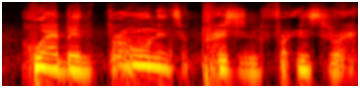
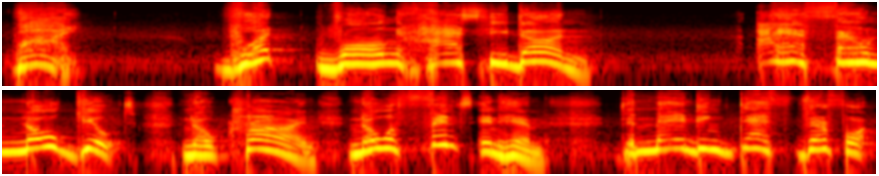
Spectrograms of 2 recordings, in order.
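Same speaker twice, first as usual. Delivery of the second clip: a higher, slowed plea as Pilate; Pilate pleading; 8 semitones higher, slower than usual. Retold or imitated. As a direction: make Pilate beg the crowd to see reason. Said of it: "A third time he said to them".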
